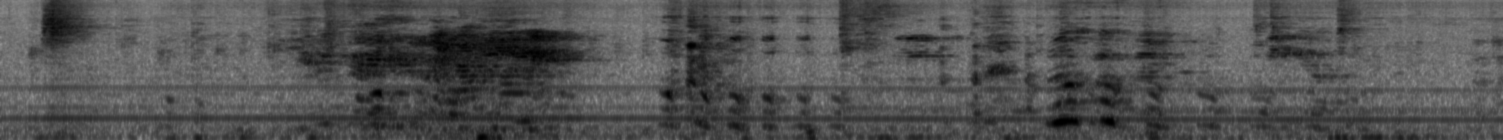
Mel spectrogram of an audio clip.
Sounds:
Sigh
